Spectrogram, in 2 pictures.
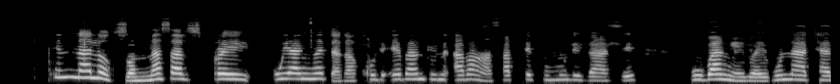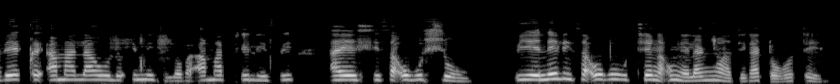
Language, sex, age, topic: North Ndebele, female, 50+, health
